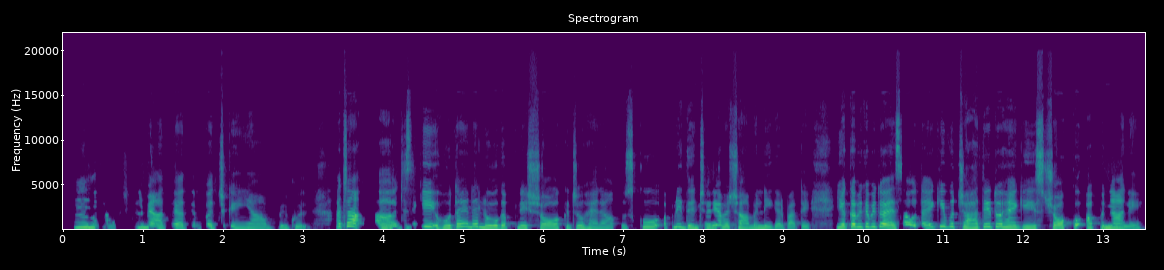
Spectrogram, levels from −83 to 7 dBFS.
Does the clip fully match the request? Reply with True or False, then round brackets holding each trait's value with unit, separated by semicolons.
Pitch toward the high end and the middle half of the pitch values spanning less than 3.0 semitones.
False (245 Hz; 4.8 semitones)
